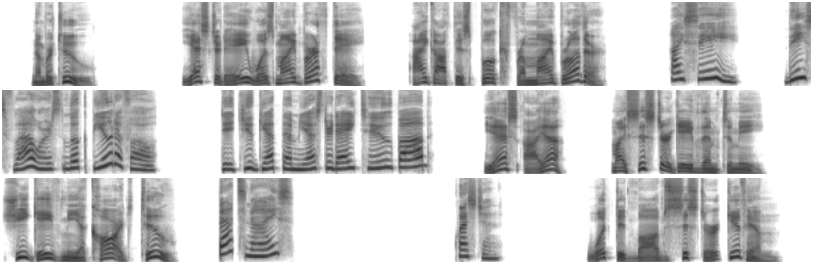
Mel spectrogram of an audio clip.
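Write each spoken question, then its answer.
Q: What did Bob's sister give him?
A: Flowers and a card.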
